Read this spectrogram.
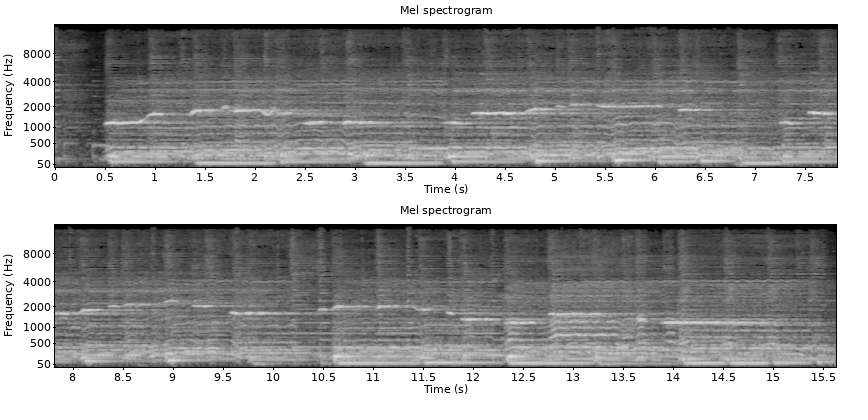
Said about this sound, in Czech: Strán končí vonící, si písničku někdo píská.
